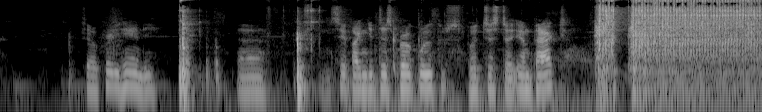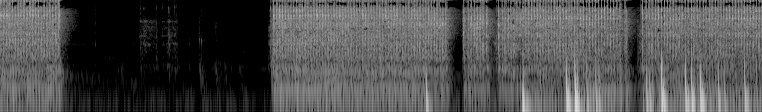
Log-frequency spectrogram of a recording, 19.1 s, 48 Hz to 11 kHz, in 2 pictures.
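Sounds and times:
impact wrench hammering: 0:13.0 - 0:19.0.

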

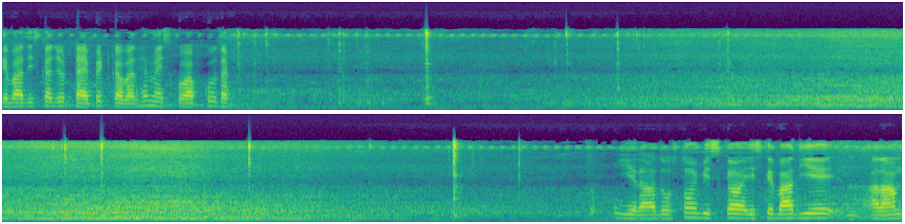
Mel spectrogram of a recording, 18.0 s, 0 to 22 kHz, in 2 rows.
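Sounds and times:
steady machine hum: 0:00.0 - 0:18.0
light metal clicks: 0:13.4 - 0:14.3.

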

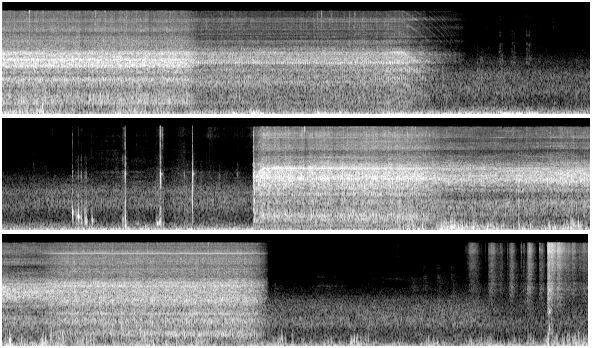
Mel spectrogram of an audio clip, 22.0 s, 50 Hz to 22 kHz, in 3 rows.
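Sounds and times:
hand blender motor whirring: 0:00.0 - 0:05.7, 0:10.5 - 0:18.0
blender clicks: 0:10.5 - 0:12.8.

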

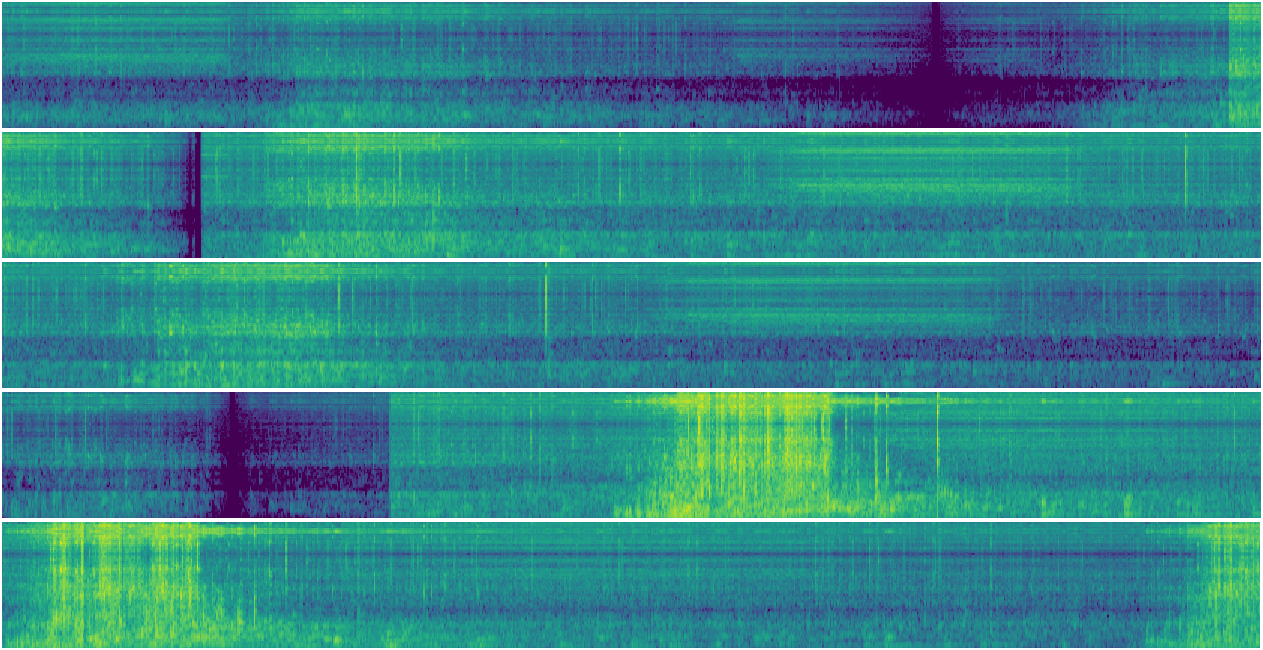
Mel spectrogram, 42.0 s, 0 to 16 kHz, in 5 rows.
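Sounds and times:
faint hiss: 0:00.0 - 0:01.7, 0:12.4 - 0:16.4, 0:21.1 - 0:23.8
underwater air bubbling: 0:07.4 - 0:21.3, 0:27.8 - 0:41.9.

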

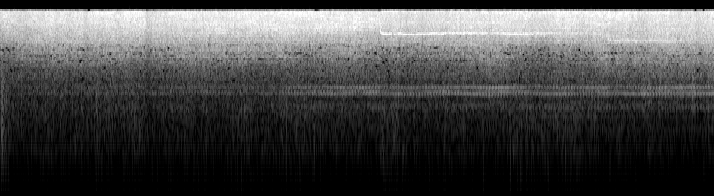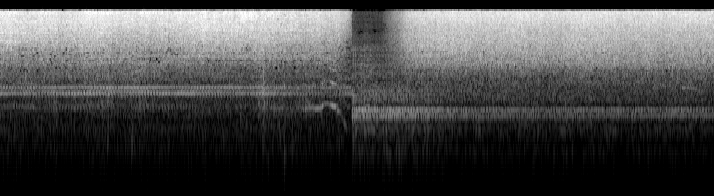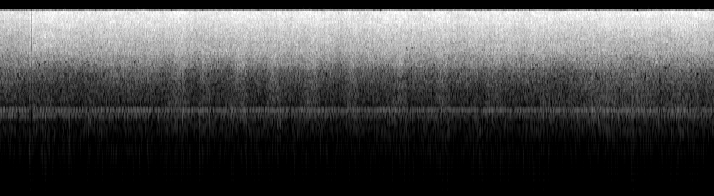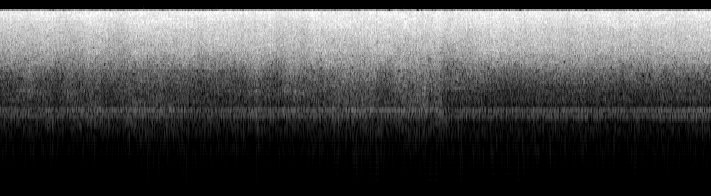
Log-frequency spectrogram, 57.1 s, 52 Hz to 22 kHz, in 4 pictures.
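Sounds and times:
rotary tool motor whine: 0:00.1 - 0:57.0
bit grinding glass: 0:03.8 - 0:21.3.

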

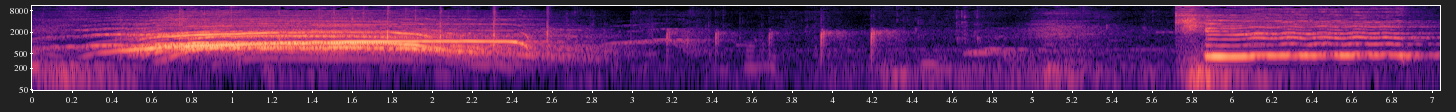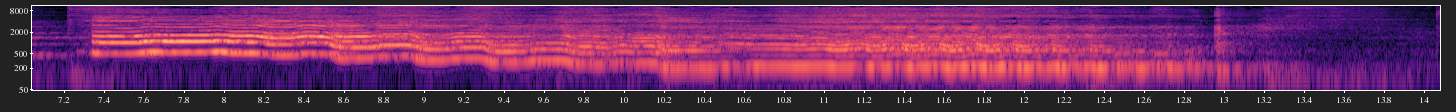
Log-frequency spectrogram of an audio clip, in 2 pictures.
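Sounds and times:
man singing unaccompanied: 0:05.7 - 0:13.0.

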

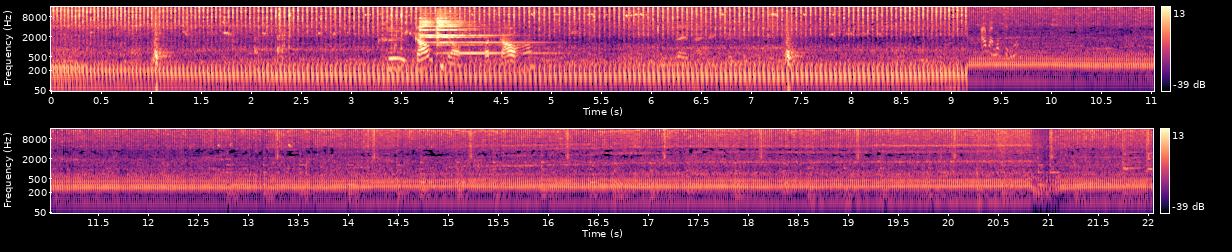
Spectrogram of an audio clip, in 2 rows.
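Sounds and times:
small motorcycle engine running: 0:00.0 - 0:22.0.

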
